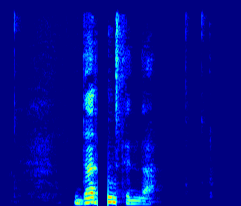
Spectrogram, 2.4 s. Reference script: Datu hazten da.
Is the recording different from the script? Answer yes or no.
no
